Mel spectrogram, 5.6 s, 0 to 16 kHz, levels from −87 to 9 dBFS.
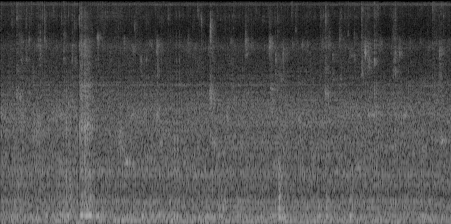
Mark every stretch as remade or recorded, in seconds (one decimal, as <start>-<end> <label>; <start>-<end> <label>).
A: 0.0-5.6 recorded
